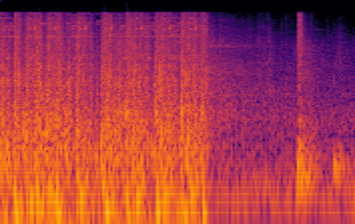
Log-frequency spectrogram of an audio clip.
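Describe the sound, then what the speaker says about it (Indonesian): A gunfire exchange in a film scene: a dense, loud burst of rapid automatic shots for about two seconds, then quieter scattered reports and a single sharp shot near the end. "Sempat terjadi baku tembak"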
